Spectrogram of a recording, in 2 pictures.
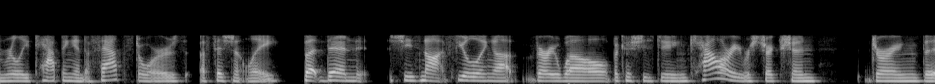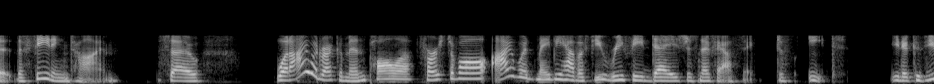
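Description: From 5.68 to 6.82 s, just after "not fueling up very", repeated packet loss left a string of short holes, none longer than 27 ms, that the receiver patched by extending the preceding sound. About 13% of that stretch is concealed, so the speech turns choppy.

At 7.74 to 7.78 s, a short concealed packet loss lost 20 ms of audio, which the decoder covered by continuing the last sound before blending back in. Within this narrowband G.711 path, which carries nothing above 4 kHz, it shows up as a brief smear or wobble.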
